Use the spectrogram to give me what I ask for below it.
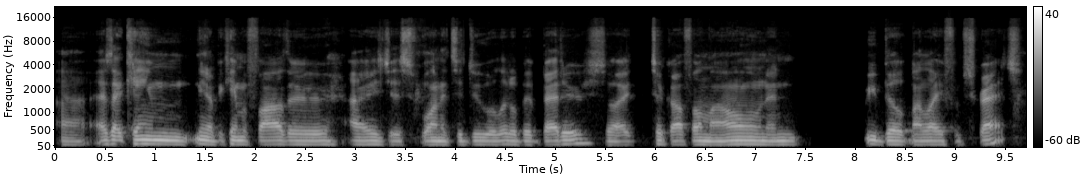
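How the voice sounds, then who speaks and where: A man born in South America and raised in Puerto Rico speaks as a guest on a radio show. His low, dark voice is laid-back, with many pauses and fillers. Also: little pitch movement. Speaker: guest, business owner. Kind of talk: casual interview.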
